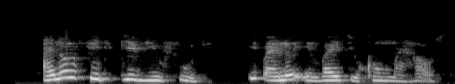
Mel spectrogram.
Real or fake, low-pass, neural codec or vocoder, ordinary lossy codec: real; 7.2 kHz; none; none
